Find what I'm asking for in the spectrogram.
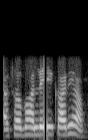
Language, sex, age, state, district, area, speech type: Odia, female, 45-60, Odisha, Gajapati, rural, conversation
